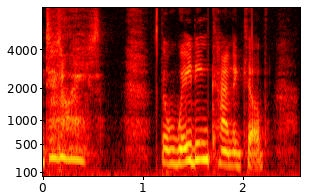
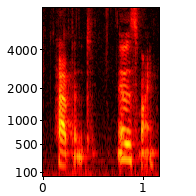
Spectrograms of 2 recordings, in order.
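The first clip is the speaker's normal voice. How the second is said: ordinary delivery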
